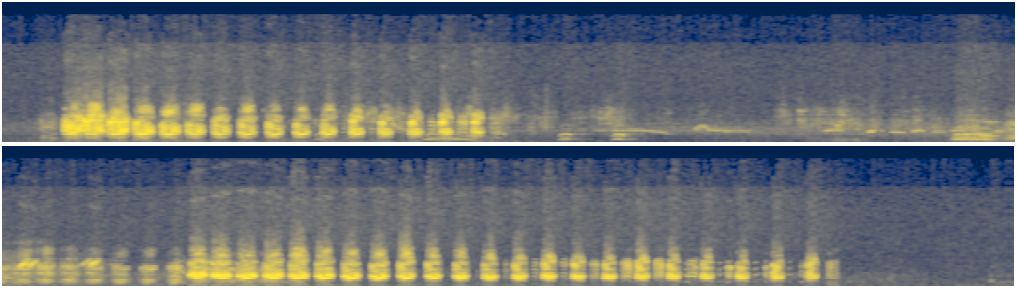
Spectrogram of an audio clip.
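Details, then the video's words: Wild guanaco family group on Tierra del Fuego, Patagonia, with ranchers herding livestock nearby as possible threat, gives an alarm call: rapid, harsh, stuttering bleats in long bursts, possibly warning group members or the threat. "When danger appears, the guanacos give an alarm call."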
